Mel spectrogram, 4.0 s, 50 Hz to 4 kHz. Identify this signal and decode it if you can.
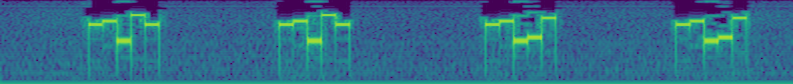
Five-tone selective call (ZVEI), heard as quick runs of five tones, tones of about 70 ms. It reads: 89338 89338 89340 89340
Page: ZVEI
